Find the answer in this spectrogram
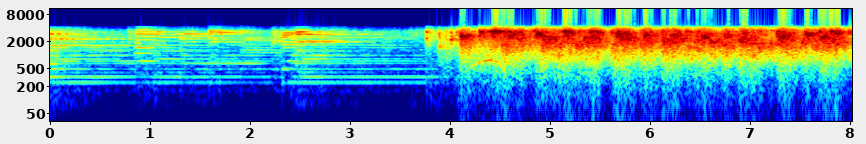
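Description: Guitar's last chords ringing out and fading, then applause breaking out suddenly about four seconds in.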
